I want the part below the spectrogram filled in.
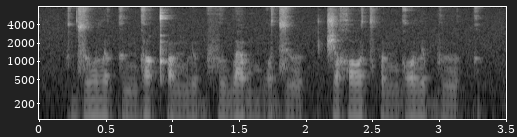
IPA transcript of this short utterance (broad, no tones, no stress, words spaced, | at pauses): d͡zolʌkə ŋɡʌqʼɵŋlɵbfɵ wabmbɔd͡zɵ | t͡ʃʌχ ɔt͡sʼʌ ŋɡɔlə bɵk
